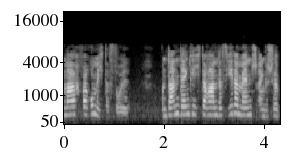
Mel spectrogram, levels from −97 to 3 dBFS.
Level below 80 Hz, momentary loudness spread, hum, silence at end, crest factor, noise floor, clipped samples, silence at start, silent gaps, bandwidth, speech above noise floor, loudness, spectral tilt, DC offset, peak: -80 dBFS; 17 LU; none; 0.05 s; 20 dB; -58 dBFS; under 0.1%; 0 s; none; 8 kHz; 35 dB; -20 LUFS; -0.5 dB/octave; under 0.1%; -2 dBFS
